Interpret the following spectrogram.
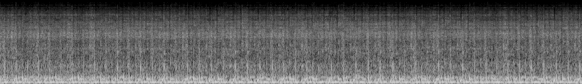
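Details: Harley ironhead Sportster XLCH chopper V-twin with Mikuni VM38 carb, cold wet day, choke off after warming on choke, fresh plugs: loud, lumpy idle with soft, soggy beat, "a little boggy, she's not happy"; mixture far too rich, needle/idle circuit being tuned.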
